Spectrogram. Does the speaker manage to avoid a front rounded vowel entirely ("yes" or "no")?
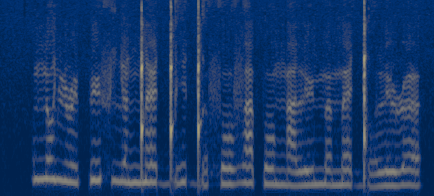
no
